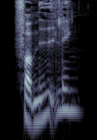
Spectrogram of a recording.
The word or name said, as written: formidling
